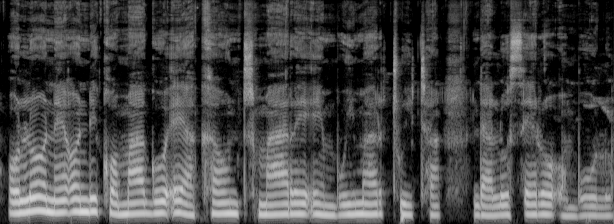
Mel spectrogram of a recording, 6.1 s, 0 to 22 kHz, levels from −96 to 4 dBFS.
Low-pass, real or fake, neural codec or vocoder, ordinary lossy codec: none; real; none; none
